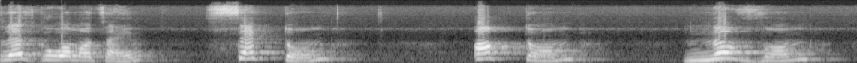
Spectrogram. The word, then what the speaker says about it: septembre: You see S-E-T you pronounce. Don't pronounce the P.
